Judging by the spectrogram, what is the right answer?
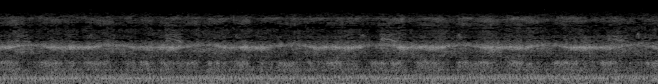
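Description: Insects trilling in a steady chorus that pulses about twice a second.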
